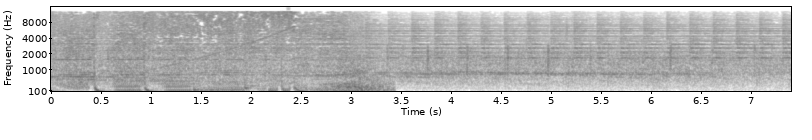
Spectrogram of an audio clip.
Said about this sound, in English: There's the opening bell on this Tuesday, and that negative open that we have been watching for after the big whipsaw in the session yesterday.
